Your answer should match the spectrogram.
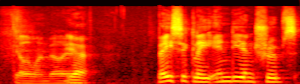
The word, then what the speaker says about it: Galwan: I think that's how you pronounce it. Galwan Valley.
